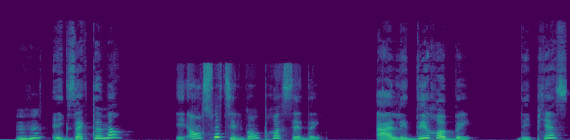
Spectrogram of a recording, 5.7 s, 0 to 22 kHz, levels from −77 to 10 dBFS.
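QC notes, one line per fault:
1.19–3.19 s, adaptive stream at a lower bitrate: for about two seconds the sound suddenly goes thin, with nothing above 12.3 kHz and more codec smearing, then snaps back to full quality right before "à les". There's no dropout at either edge, just an abrupt switch, which fits the player falling from a 64 kbit/s Opus stream to a 16 kbit/s one while the connection struggled, then stepping back up.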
